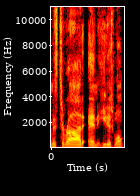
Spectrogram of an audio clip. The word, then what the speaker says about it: Tyrod: said this week that Tyrod Taylor's name is Terrod.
